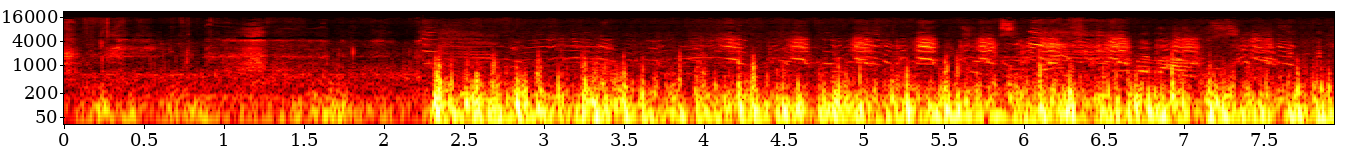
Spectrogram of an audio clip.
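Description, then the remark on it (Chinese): Seagulls call repeatedly with high, squealing cries, circling above a yellow boat as it sets out, over a loud, steady rumble of wind and the boat's engine that swells suddenly after the first couple of seconds. “这就是海鸥的叫声。”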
